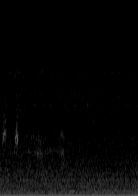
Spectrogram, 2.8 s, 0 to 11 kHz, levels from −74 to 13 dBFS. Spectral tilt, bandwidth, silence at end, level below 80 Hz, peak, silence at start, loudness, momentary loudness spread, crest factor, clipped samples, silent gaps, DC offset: -3.5 dB/octave; 7.2 kHz; 0 s; -62 dBFS; -30 dBFS; 0 s; -51 LUFS; 5 LU; 18 dB; under 0.1%; none; 0.5%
